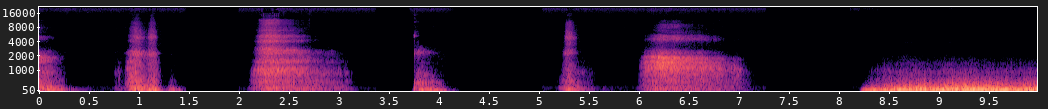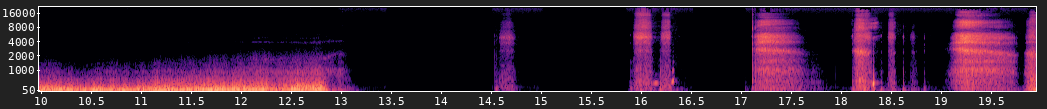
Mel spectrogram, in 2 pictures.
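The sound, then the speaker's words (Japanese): Soft breath blown onto a microphone: one sustained, rushing blow of about five seconds, framed by several short, breathy puffs before and after it. “びっくりした？君が寝てるか確認したくて息ふうふうしちゃった。”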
